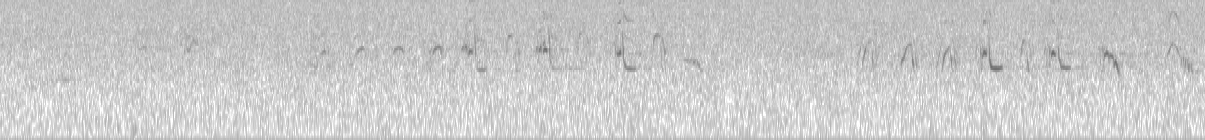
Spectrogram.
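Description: A bird calling in two quick series of short, high chirps, the first about two seconds in and the second about four and a half seconds in, over a steady hiss.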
